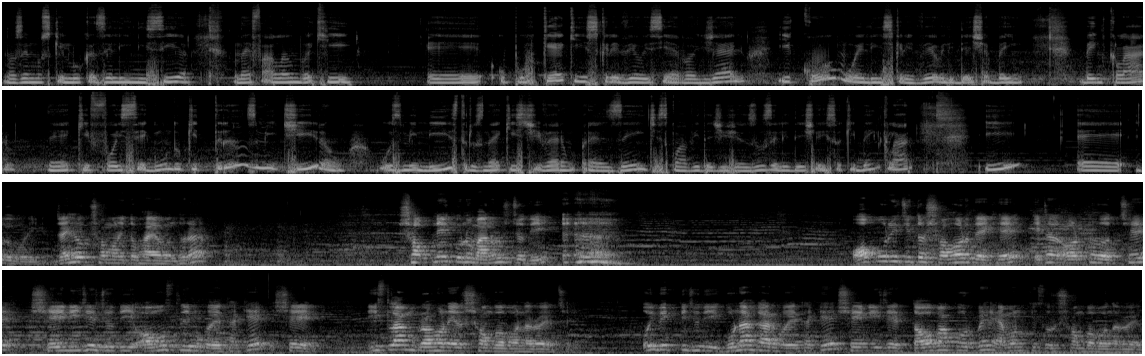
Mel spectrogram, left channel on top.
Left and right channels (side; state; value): both; different; correlation 0.00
